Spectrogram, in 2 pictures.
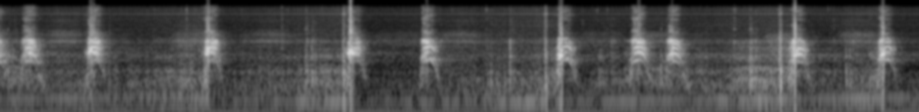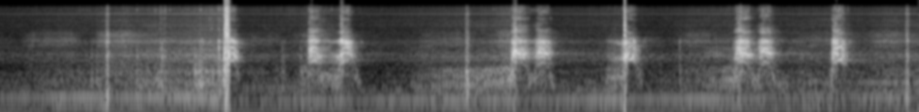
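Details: Barking Jack Russell Terrier, short-legged, going after a lawn mower; rapid run of sharp barks, sometimes doubled, nearly every second, over a low motor rumble.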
